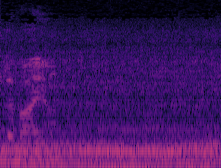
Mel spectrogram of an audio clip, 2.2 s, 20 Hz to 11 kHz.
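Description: John Deere 5070M tractor engine running steadily at low revs, about 1100 rpm, heard from inside the cab, with a constant drone.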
